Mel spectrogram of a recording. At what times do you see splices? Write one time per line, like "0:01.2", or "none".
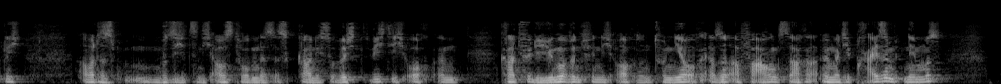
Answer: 0:06.4
0:08.2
